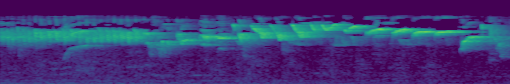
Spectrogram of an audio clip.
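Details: Young white crested domestic canary, a dominant white chick just starting to sing: a continuous high warbling run of rapid trills and chirps, shifting between phrases, with faint low background noise.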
